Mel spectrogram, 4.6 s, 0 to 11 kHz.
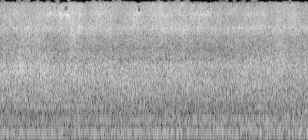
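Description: Lockheed C-130 Hercules's four turboprop engines running on the ground: a loud, steady drone with a deep hum underneath.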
